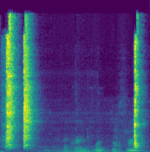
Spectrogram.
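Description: A realistic Nerf gun fires three sharp snapping shots, two in quick succession and then one more after a pause, with a voice briefly audible between them.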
